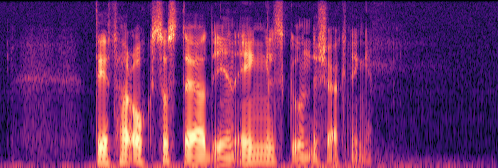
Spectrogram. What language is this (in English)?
Swedish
